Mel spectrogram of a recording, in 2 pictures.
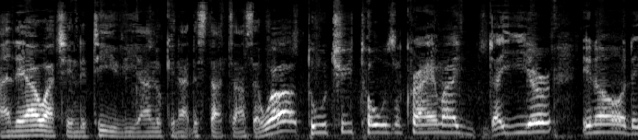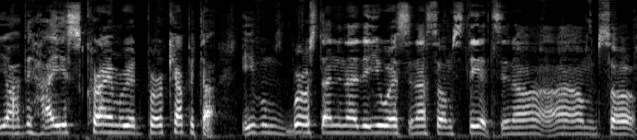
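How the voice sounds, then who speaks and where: In a Jamaican accent, a man speaks at a moderate pace with a high pitch. His tone is dark and mellow, and his pitch swings very widely. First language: Jamaican Patois. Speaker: political commentator. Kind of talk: commentary monologue. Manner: mixes standard English and patois.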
